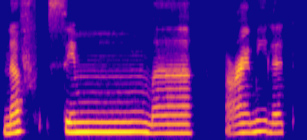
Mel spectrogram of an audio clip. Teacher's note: نفسم میں میم غنہ کے ساتھ ہے اور یہاں پر ادغام ہو رہا ہے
